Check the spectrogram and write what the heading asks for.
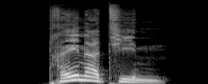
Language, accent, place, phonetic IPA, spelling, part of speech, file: German, Germany, Berlin, [ˈtʁɛːnɐˌtiːm], Trainerteam, noun, De-Trainerteam.ogg
- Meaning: coaching team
